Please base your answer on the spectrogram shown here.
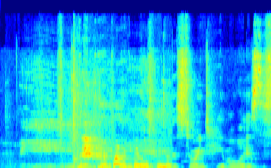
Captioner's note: laughs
